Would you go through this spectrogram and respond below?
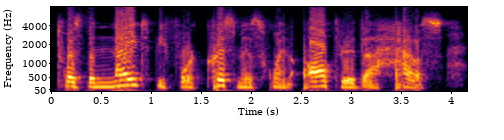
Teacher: Nicholas soon would be there." And here we have like a triplet feel that develops where we have kind of two unstressed syllables that's followed by a more strongly stressed syllable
